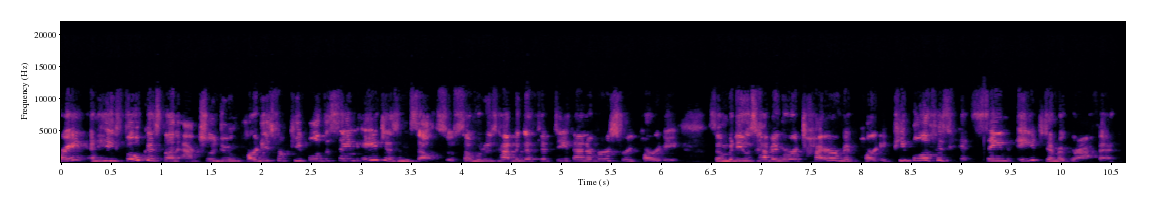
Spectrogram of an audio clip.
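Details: Adult woman speaking; typical speech.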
